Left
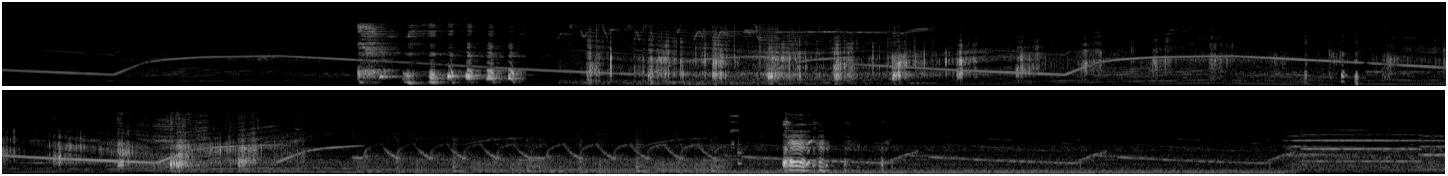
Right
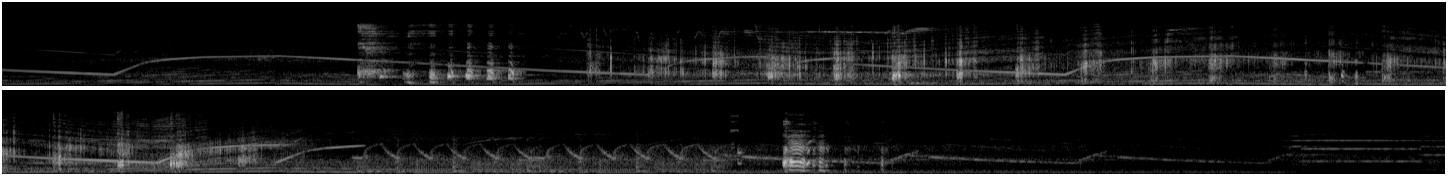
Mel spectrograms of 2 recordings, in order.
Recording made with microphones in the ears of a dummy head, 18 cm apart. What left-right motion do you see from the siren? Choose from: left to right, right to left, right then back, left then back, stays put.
right to left.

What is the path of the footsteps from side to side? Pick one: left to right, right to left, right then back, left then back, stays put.
right then back.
